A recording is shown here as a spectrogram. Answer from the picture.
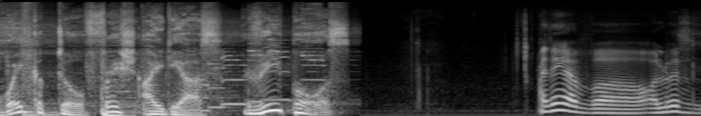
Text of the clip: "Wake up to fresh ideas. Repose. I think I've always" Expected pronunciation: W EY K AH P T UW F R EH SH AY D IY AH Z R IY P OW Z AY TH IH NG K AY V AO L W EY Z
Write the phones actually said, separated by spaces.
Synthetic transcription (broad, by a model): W EY K AH P T UW F R EH SH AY D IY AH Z R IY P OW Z AY T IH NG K AY V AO L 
